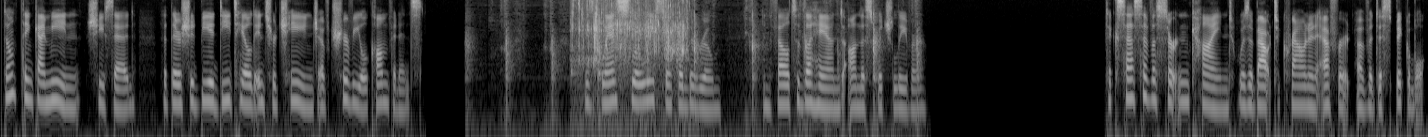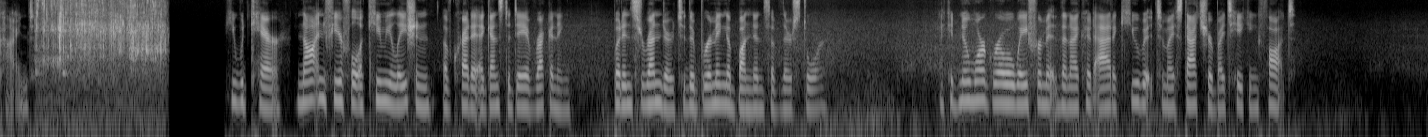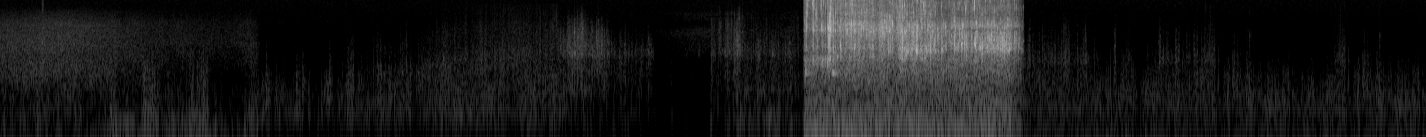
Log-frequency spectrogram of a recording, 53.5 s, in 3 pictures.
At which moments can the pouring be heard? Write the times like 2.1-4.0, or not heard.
7.1-8.7, 18.2-19.9, 45.8-48.5.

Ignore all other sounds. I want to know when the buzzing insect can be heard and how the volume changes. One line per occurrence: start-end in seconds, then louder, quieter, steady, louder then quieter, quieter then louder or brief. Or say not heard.
not heard.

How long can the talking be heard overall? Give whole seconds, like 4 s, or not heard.
26 s.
